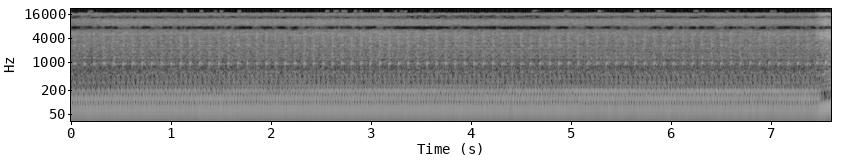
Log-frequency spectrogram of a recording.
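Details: 1997 Jeep Cherokee XJ 4.0 while accelerating: steady deep engine drone with a fast light ticking, about three or four per second; engine ticking, cause unclear.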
